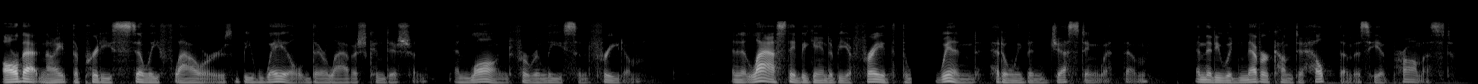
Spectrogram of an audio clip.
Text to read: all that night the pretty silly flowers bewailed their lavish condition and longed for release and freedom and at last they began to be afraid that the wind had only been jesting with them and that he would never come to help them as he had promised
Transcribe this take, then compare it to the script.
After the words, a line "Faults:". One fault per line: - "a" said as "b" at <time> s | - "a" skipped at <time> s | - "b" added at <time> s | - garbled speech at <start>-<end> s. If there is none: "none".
all that night the pretty silly flowers bewailed their lavish condition and longed for release and freedom and at last they began to be afraid that the wind had only been jesting with them and that he would never come to help them as he had promised
Faults:
none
